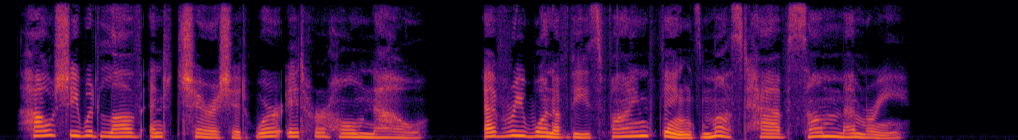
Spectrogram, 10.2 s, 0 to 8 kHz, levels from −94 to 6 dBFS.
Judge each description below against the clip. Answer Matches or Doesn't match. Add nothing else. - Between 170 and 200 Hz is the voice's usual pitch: Doesn't match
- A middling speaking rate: Doesn't match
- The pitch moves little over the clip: Doesn't match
